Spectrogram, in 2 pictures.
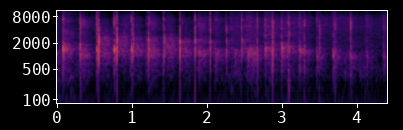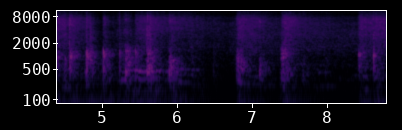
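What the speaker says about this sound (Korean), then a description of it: "박수로 환영해 주시기 바랍니다." An audience at a Democratic Party candidate-recruitment event claps to welcome a guest, a few sharp distinct claps at first, then fading and thinning to scattered single claps toward the end, with no talk over them.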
